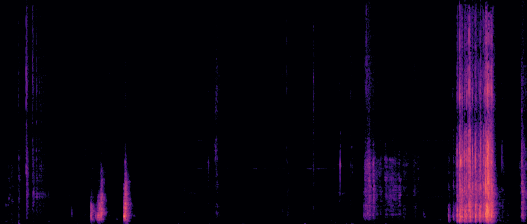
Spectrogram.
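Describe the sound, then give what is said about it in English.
Playing cards are shuffled for a card reading in sparse bursts: a few quiet riffles and taps spaced out by silence, ending with a longer, louder fluttering shuffle. “Let's pull you a few cards”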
